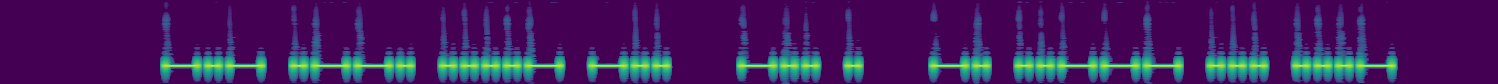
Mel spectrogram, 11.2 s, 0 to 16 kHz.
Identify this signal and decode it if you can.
Morse code, heard as a keyed tone, about 15 wpm, 700 Hz. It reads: KP4D DE N2SV
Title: USA Callsign DE Callsign - 4 Characters - 15wpm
